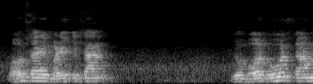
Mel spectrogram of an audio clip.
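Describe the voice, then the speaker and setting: The man's voice sits fairly high in pitch. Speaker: farmer and Ayurvedic plant educator. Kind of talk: informative talk to camera about farming.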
